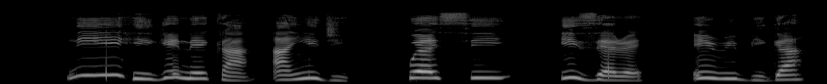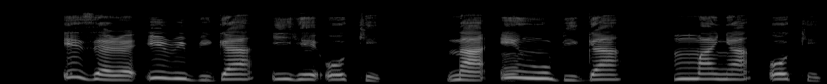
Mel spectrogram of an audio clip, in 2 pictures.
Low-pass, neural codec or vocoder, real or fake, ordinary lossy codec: none; none; real; none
